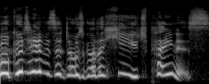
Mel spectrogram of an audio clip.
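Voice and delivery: loud, put-on Australian accent. Podcast co-hosts joking about accents, one trying a put-on australian accent. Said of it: "It's Australian".

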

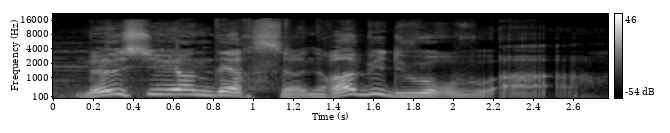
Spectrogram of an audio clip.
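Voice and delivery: put-on sci-fi villain voice. A host greets Mr. Anderson, doing an Agent Smith impression. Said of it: "j'imite aussi l'agent Smith le week-end".

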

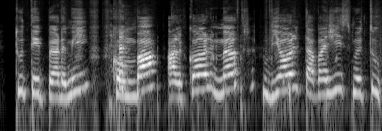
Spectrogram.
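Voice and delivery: loud, clumsy, bad Russian accent. Announcing the show's rules in a bad Russian accent. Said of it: "l'accent russe arrive".

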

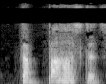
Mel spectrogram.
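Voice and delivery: with a groan. Narrating the journalist responding to Scraliontis, groaned. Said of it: "groaned the journalist".

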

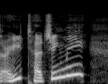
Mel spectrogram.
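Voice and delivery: mock laughing delivery. Recounting a film scene where a performer, pulled onto a bed, asks this, retelling a line said laughing. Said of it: "with a laugh".

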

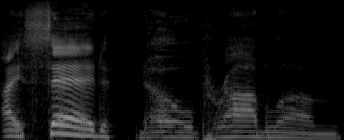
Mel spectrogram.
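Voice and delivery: very slow, menacing monster hiss. Recapping a scene where Harry turns on Peter; hissing Harry monster voice. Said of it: "turns menacingly to him and hisses".

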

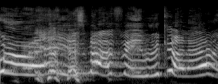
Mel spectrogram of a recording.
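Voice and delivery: very high, drawn-out, stretched shriek. Recounting a man at a bar screaming at patrons: retelling a scream. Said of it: "he's just screaming at patrons".

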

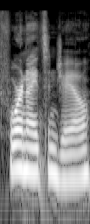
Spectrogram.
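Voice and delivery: plain, matter-of-fact, bare delivery with no feeling. Comparing two ways of saying a phrase, first said fast. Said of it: "I can say it fast".

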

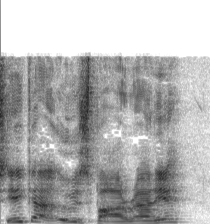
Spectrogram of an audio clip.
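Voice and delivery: put-on Cockney accent. Retelling a guy asking at the front desk for directions: thick Cockney accent. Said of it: "the thickest Cockney accent".

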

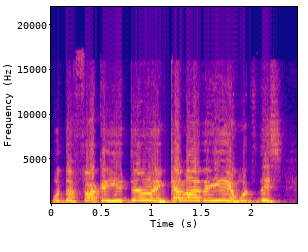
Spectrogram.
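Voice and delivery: Greek-Australian accent. Explaining the stereotypical voice of italian and greek migrants, stereotypical migrant australian accent. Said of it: "the sort of stereotypical voice is going".

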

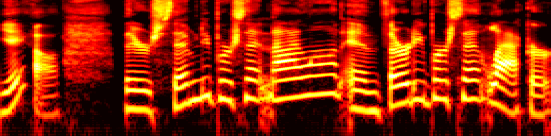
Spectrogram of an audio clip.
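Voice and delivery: put-on Southern accent. Retelling a phone call about finalizing a patent: imitating Ted, thick Southern accent. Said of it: "the most thick Southern accent you've ever heard".

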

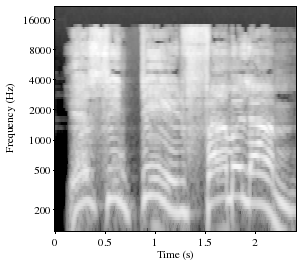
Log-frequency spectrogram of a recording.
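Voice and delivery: very high, bellowed, exaggerated put-on Jamaican accent. Narrator reading a 15-year-old's shout from a cart's front seat, bellowing in exaggerated Jamaican accent. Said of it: "he bellows in an exaggerated Jamaican accent".

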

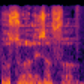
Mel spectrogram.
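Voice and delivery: very deep demonic voice. Among friends, asked to do the voice again, greeting the kids: very deep demonic voice. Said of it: "tu fais super Attends. grave!".

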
